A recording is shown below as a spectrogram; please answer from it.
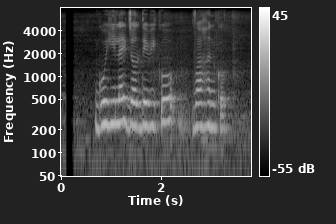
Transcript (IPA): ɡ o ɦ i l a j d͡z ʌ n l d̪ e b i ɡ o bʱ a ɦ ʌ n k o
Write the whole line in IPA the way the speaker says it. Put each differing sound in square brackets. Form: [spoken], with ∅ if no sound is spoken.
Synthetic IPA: ɡ o ɦ i l a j d͡z ʌ [∅] l d̪ e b i [k] o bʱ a ɦ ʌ n k o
